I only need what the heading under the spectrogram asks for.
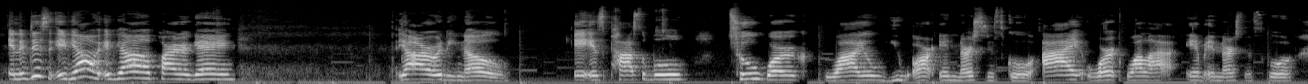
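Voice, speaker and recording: Bright-voiced chatty woman in her twenties. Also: medium pitch, a little slow, faint music behind. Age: 20s. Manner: chatty, rambling, addresses viewers as y'all. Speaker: vlogger, nursing student. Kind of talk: casual chat to camera.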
